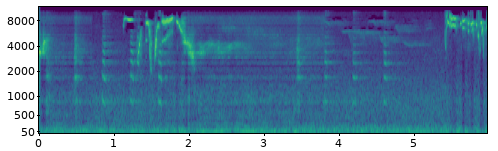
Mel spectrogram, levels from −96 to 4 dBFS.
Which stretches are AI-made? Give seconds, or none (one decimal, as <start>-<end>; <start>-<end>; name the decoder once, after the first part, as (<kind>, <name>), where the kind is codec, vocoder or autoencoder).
0.0-0.7 (codec, SNAC); 1.9-3.8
